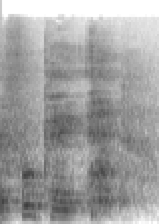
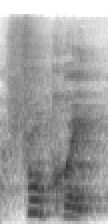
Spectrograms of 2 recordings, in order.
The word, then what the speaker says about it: Fruit Quake: is Mountain Dew Fuquay I used to say fruitcake but I say food court you know like fruit Quake so I gotta say it right instead of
